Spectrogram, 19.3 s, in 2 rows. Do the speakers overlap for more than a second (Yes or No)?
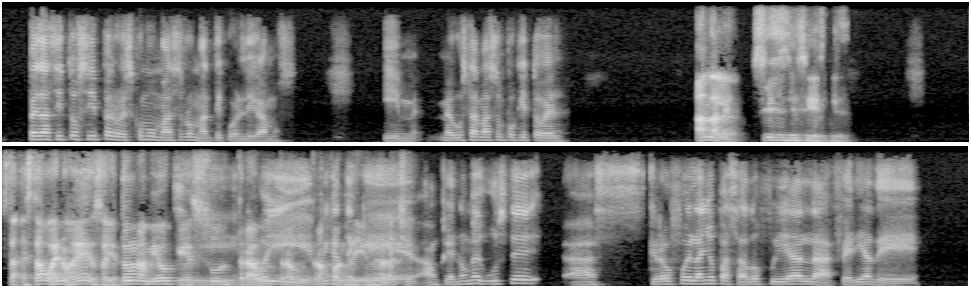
Yes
